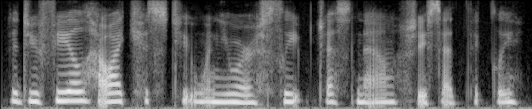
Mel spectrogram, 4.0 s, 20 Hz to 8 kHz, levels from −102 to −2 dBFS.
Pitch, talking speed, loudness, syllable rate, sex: 220 Hz, 240 wpm, -19 LUFS, 5.5 syllables/s, female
